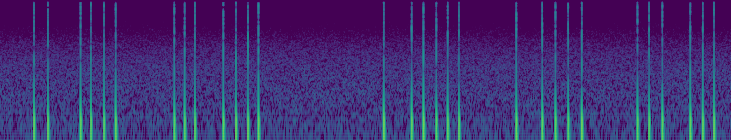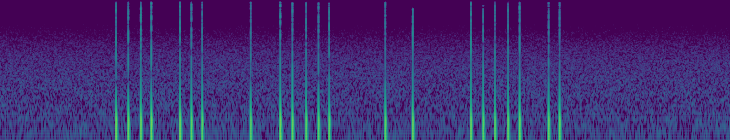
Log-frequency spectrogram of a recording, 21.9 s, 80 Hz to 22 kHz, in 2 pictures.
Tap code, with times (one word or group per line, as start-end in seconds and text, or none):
0.5-3.9 IO
5.8-10.8 EDN
12.7-19.4 SEAW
